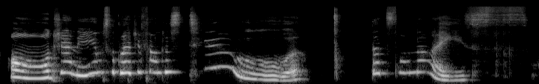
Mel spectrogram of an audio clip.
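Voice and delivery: very high, slow cutesy cat voice. Pretend. The cat thanking viewer Jenny, very high cutesy voice. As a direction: speak for the cat, squeaky and sweet.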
